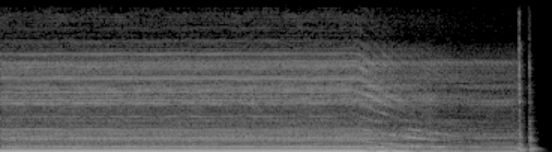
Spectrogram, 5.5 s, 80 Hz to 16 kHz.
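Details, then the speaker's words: LiftMaster 87504-267 belt-drive garage door opener (2021) with factory-style foam revisions: a steady high-pitched whine while running, then it winds down and stops. No plastic buzz; it sounds like a healthy, normal opener. "Definitely has a high pitched whine to it, but I like I said, I'd rather hear that than the buzzing of the plastic that would sound like a 90 series Craftsman,"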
